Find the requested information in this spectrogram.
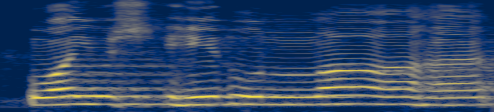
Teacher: اللہ کے لام کو منہ بھر کے پڑھیں گے، اس لیے کہ اللہ کے لام سے پہلے پیش ہے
